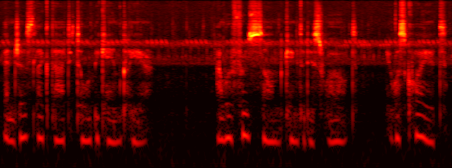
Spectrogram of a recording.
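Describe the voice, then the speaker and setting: A woman softly whispering a poetry reading as an intimate storyteller host, breathy and deliberate with long pauses. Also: lowish voice, level tone, a little hiss or hum.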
